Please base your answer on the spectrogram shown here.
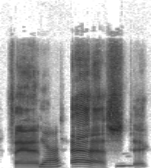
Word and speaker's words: fantastic: what about this word you said three syllables emphasis on the second fantastic yeah fantastic fantastic okay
